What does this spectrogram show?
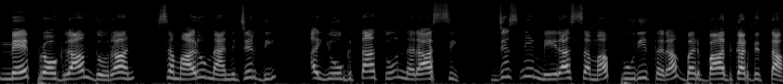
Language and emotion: Punjabi, angry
